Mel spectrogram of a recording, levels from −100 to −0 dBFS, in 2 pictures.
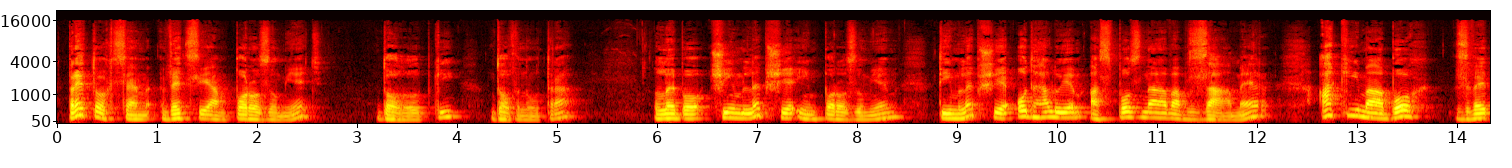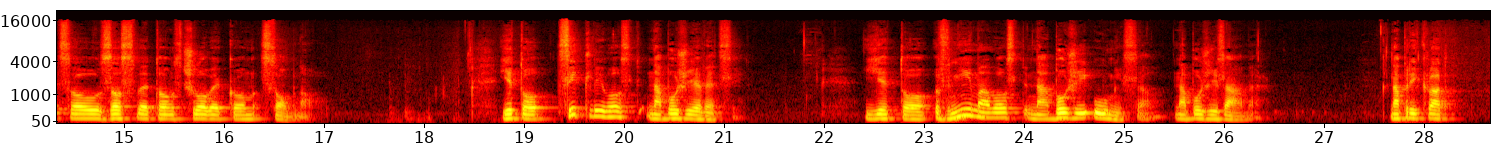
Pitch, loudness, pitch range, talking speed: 120 Hz, -30 LUFS, 105-135 Hz, 95 wpm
